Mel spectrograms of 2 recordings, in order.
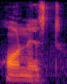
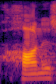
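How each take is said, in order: First: The word begins directly with a vowel sound. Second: The word begins with an audible h sound. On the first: The speaker calls it right. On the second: The speaker calls it wrong. "హానెస్ట్ అనకూడదు"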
